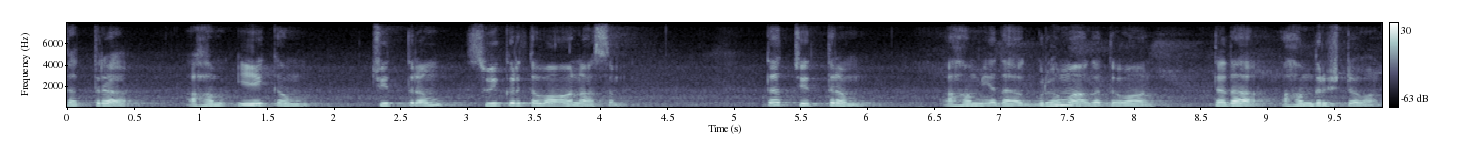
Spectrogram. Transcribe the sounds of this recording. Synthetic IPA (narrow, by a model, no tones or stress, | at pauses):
t̪ɐt̪ɾɐ | ɐɦɐmeːkɐm | t͡ʃit̪ɾɐmsʋikɾɪt̪ɐʋaːnaːsɐm | t̪ɐd̪̚t͡ʃit̪ɾɐm | ɐɦɐmjɐd̪aːɡɾuɦɐmaːɡɐt̪ɐʋaːn | t̪ɐd̪aɐɦɐmd̪ɾɪʂʈɐʋa̰ːn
